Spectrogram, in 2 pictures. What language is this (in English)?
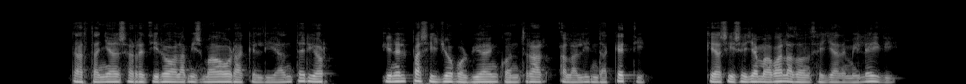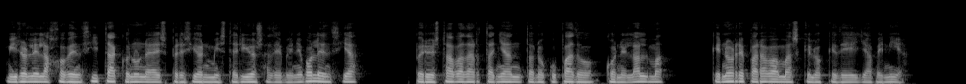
Spanish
